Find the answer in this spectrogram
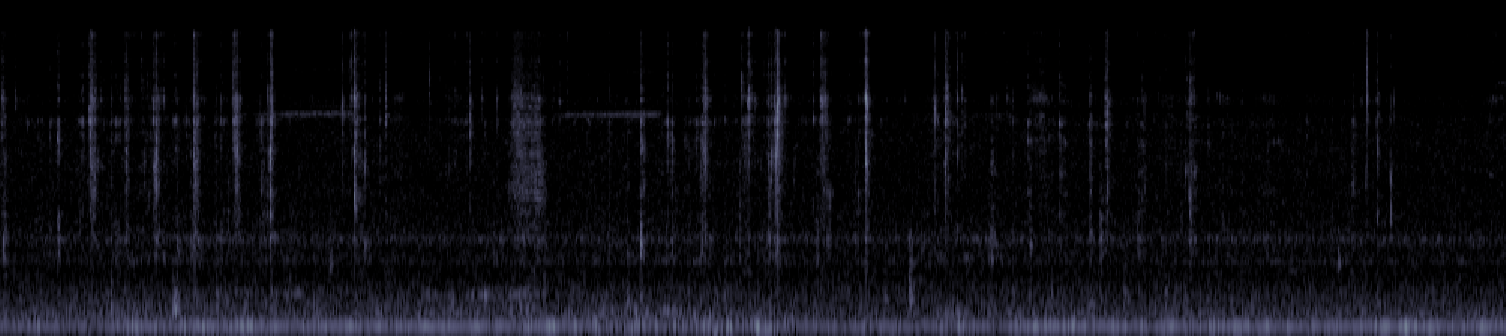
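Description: Close-miked eating of soft idli dipped in sambar: wet chewing with irregular sharp mouth clicks and smacks, over a steady low hum.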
